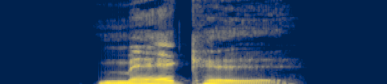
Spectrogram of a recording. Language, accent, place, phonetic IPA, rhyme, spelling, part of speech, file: German, Germany, Berlin, [ˈmɛːkl̩], -ɛːkl̩, mäkel, verb, De-mäkel.ogg
- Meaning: inflection of mäkeln: 1. first-person singular present 2. singular imperative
